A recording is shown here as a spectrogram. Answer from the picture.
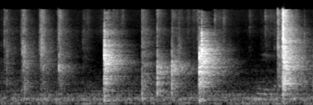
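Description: A tarot deck being shuffled by hand: a quick run of card clicks, with a louder slap about every second.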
